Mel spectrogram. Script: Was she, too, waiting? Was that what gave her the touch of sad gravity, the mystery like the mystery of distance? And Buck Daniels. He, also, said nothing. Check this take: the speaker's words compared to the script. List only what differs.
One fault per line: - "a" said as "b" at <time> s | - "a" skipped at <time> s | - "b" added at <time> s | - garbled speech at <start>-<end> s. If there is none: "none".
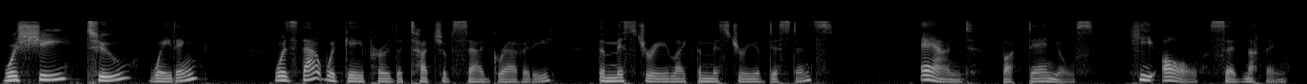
- "also" said as "all" at 11.6 s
